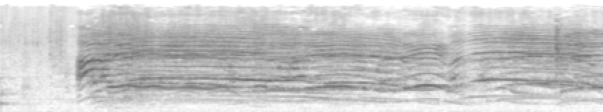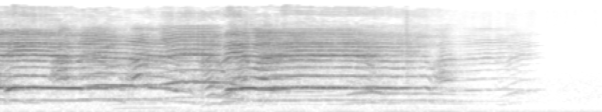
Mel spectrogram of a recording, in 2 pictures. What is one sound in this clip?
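Children sing together loudly and cheerfully.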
